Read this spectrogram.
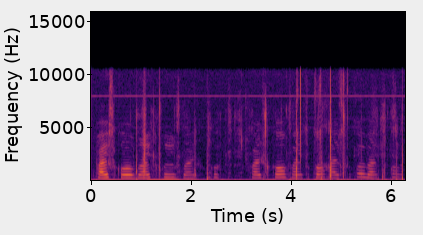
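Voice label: "bicycle", spoken word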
